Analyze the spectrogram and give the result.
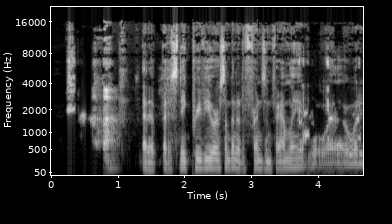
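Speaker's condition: No condition

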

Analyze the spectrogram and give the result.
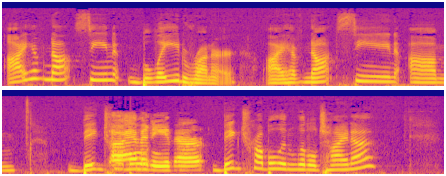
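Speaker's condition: No condition

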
